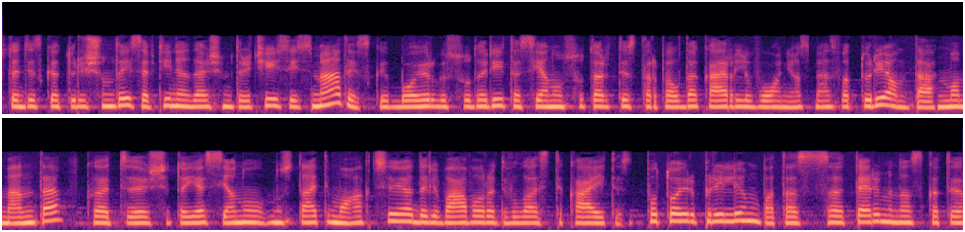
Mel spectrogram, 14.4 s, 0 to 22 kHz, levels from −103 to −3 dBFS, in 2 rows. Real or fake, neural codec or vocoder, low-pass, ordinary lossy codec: real; none; 7.2 kHz; MP3, 64 kbps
